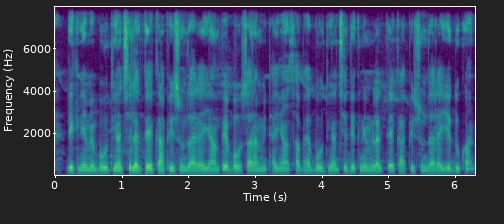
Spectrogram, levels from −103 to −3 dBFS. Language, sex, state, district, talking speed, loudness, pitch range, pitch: Hindi, male, Bihar, Sitamarhi, 275 wpm, -33 LUFS, 115-125 Hz, 120 Hz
